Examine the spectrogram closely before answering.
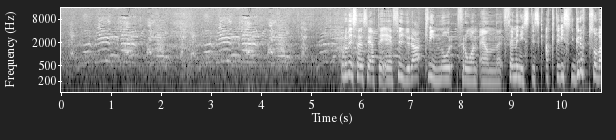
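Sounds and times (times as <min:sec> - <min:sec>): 
crowd murmur: 0:00.0 - 0:08.4
people shouting: 0:00.0 - 0:08.9
speech: 0:05.6 - 0:10.7.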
